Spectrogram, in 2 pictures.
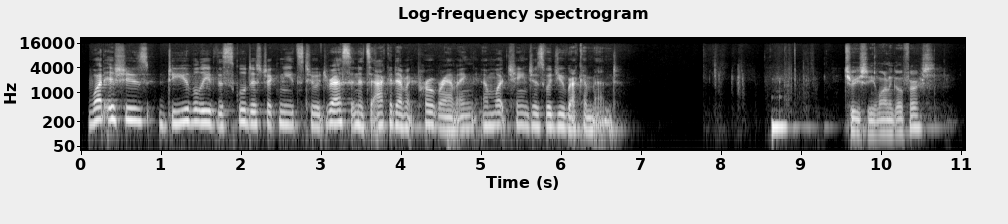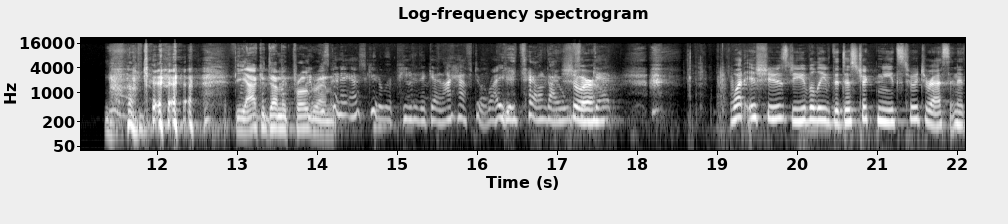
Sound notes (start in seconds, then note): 11.4 laughs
